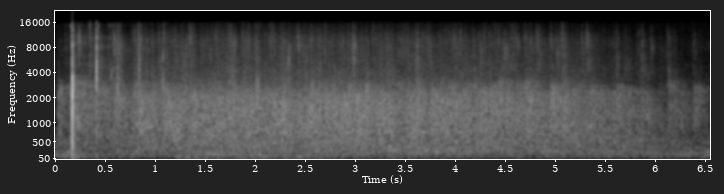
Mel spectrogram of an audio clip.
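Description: Audience applauding, fading away near the end. A single sharp click sounds just as the applause begins.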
